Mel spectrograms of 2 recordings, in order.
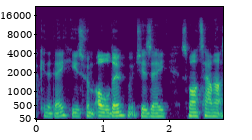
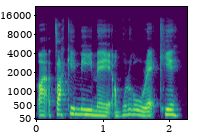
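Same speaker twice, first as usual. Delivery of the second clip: higher-pitched mock Scouse threat; Scouse accent; 4 semitones higher than usual. Shown as a demonstration. Co-host warns a mate to stop attacking, Scouse accent. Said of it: "Scouse accent".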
